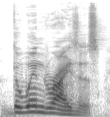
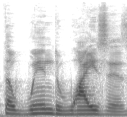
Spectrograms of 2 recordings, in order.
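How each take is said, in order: First: The word Rises starts with an r sound. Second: The word Rises starts with a w sound.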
